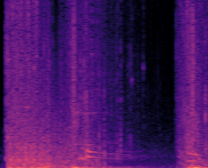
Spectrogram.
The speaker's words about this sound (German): Schüsse von unten schlugen um ihn herum ein, lösten große Stücke aus seiner Deckung und rissen Löcher in nahe Container, auf denen sich oft Zeichnungen eines traurigen Strichmännchens befanden, das in die Luft gesprengt wurde.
